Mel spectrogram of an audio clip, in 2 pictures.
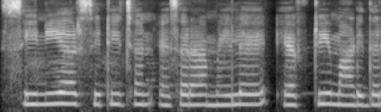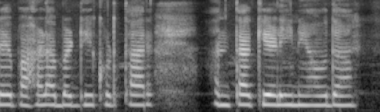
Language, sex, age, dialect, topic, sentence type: Kannada, female, 18-24, Central, banking, question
